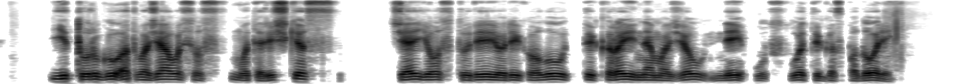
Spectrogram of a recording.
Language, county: Lithuanian, Šiauliai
